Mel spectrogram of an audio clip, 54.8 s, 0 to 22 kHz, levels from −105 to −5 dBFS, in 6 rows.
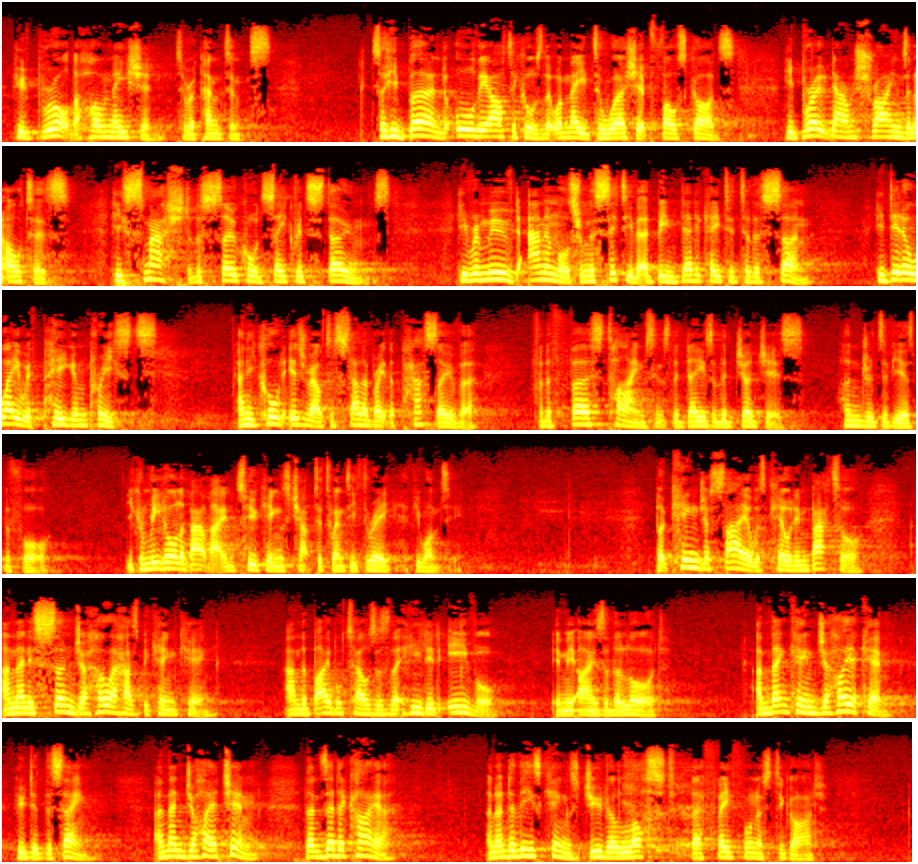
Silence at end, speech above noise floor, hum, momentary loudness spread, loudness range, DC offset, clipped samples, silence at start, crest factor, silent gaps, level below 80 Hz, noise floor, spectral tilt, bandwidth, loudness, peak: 0.9 s; 36 dB; none; 10 LU; 4 LU; under 0.1%; under 0.1%; 0.1 s; 18 dB; none; -52 dBFS; -55 dBFS; -4.5 dB/octave; 13 kHz; -19 LUFS; -2 dBFS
